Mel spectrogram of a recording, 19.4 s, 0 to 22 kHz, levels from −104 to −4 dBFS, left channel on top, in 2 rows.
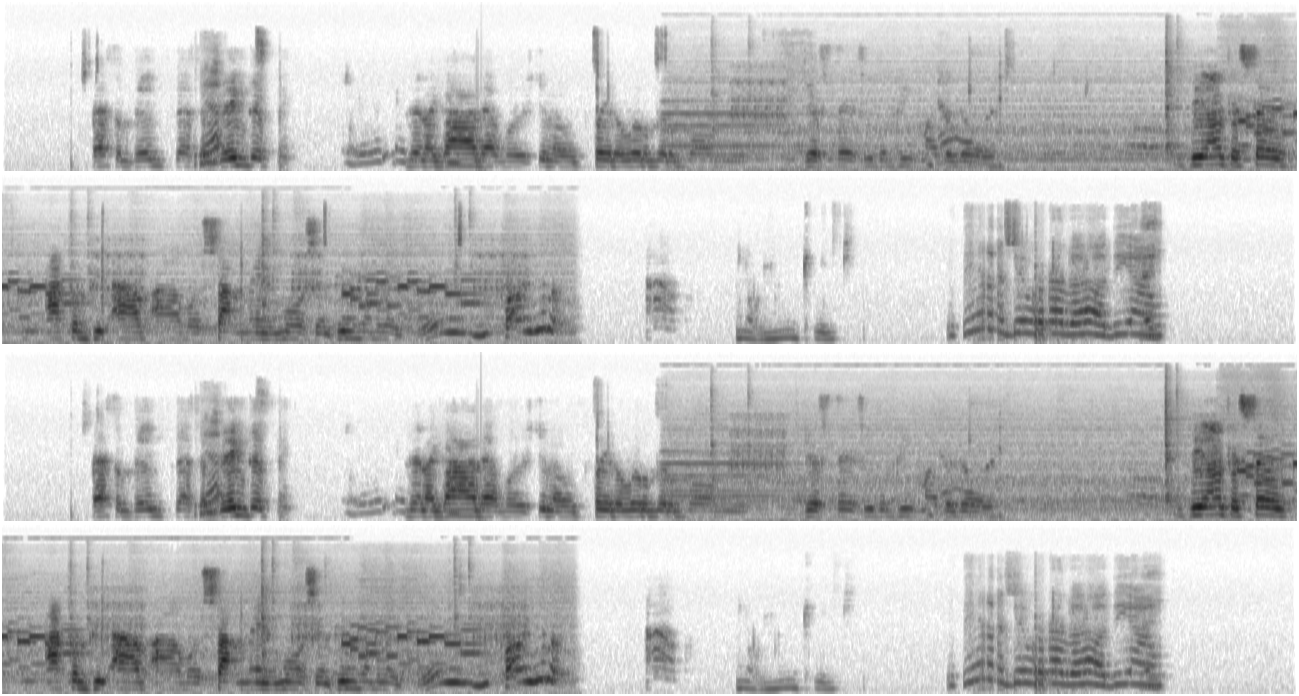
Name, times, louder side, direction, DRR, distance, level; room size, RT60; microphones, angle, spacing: voice 1, 0.7-2.0 3.0-5.6 6.0-7.5 8.8-9.7 10.0-13.9 14.5-14.8, right 3 dB, 35° right, 0.6 m, -33 dB
voice 2, 2.6-3.0 3.3-3.4 5.9-6.0 7.0-7.5 15.2-16.0 17.2-17.3 18.2-18.4, left 6 dB, 90° left, 0.4 m, -47 dB
sound 1, 4.9-14.0, right 3 dB, 65° right, 0.9 m, -41 dB
voice 3, 16.9-18.4, left 2 dB, 10° left, 0.4 m, -37 dB
5.3 x 2.1 x 2.3 m
head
